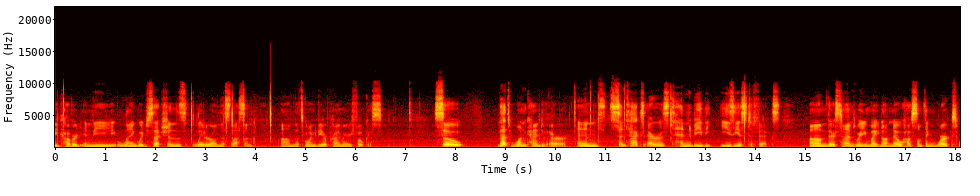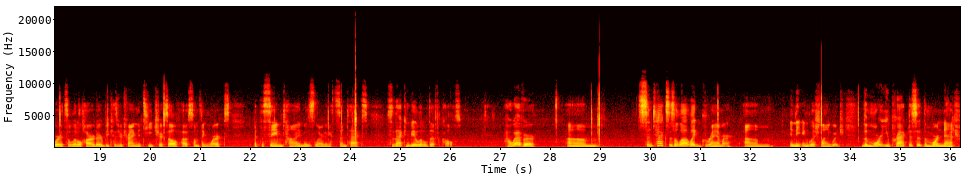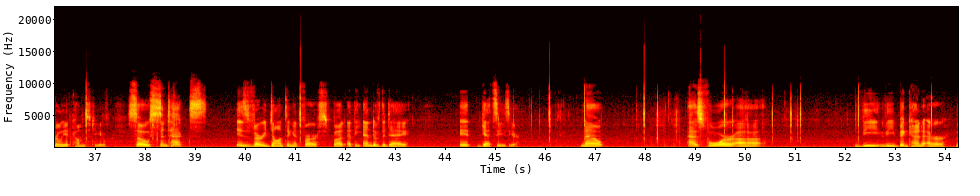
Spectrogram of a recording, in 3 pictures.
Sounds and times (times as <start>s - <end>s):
Speech: 0.0s - 6.6s, 7.6s - 8.2s, 8.9s - 26.3s, 27.1s - 29.0s, 29.8s - 43.3s, 44.3s - 45.5s, 46.7s - 47.2s, 48.8s - 50.4s, 52.2s - 54.2s.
